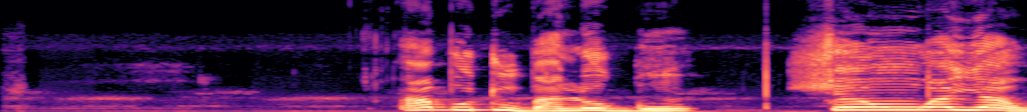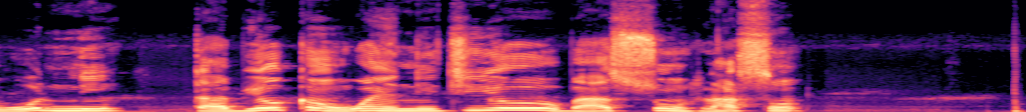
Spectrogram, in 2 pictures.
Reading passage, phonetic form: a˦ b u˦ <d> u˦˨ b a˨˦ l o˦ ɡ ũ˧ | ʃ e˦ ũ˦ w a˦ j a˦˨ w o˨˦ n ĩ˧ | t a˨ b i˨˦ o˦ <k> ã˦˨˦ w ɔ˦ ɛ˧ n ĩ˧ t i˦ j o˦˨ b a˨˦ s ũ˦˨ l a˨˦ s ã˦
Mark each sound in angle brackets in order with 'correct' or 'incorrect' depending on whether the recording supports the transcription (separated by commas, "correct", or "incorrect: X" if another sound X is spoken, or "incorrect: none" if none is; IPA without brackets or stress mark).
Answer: correct, correct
